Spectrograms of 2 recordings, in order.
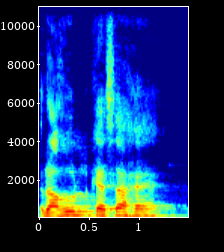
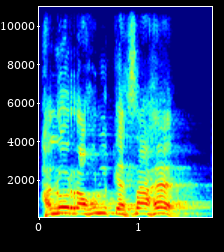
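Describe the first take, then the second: First: It is said limply, softly and slack. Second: It is said directly, loudly and energetically.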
